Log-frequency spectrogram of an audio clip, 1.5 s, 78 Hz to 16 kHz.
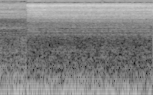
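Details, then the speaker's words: Freightliner M2 106 truck, engine off: steady sharp hiss of compressed air leaking at a brake airline fitting; touching the fitting changes the leak noise. A newly installed fitting holds; the one behind it is suspected, possibly not pushed up far enough. "This one just seems pretty obvious because you just touch it and it changes the noise of the air leak."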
